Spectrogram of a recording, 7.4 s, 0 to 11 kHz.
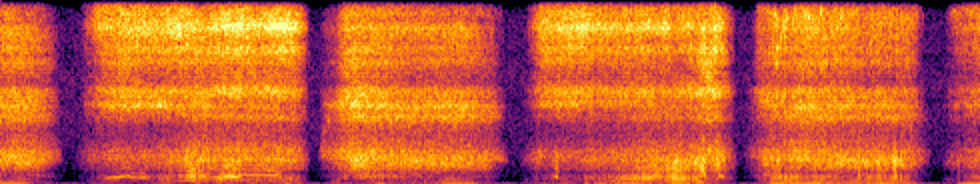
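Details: A young woman snoring after falling asleep during a live stream: rough, rattling snores on each breath, about 18 a minute, with quiet gaps and steady room noise.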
